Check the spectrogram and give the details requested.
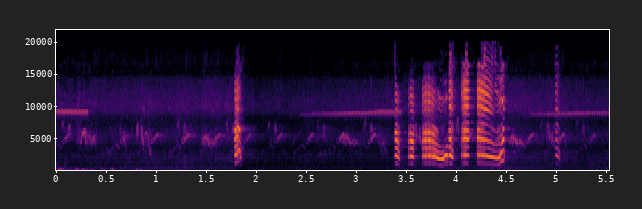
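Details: Red-wattled lapwing (tateri) with chicks, a common bird of warm Asian villages: one sharp loud note, then a quick burst of about five harsh, strident calls rising and falling. A steady high whine runs throughout, with low rumbling at the start.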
